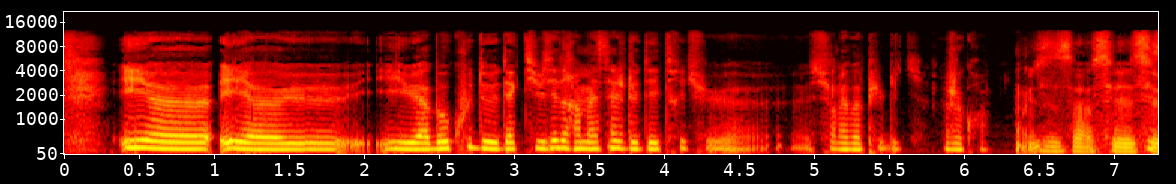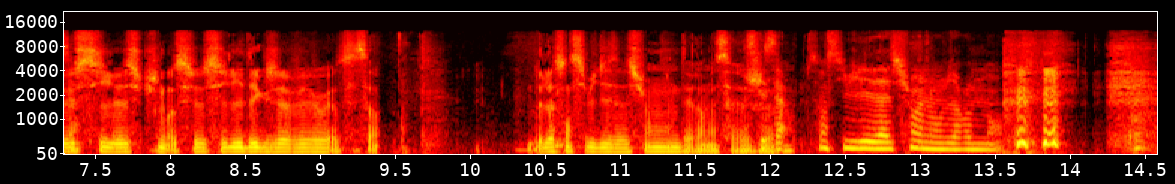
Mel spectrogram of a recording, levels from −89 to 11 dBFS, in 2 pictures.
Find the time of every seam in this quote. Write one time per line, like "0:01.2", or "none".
0:13.6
